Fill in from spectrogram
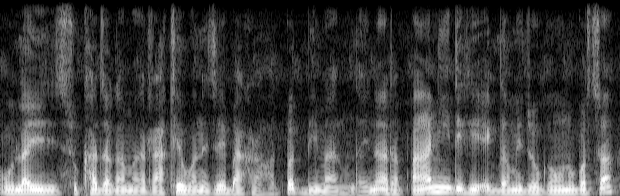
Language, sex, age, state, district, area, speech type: Nepali, male, 60+, West Bengal, Kalimpong, rural, spontaneous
